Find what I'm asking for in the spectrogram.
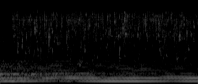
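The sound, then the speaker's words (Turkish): Water pours in a steady, continuous rush that fills the whole clip at an even loudness, with a low steady tone running beneath it. “Su sesi, dünyanın ortak sesi.”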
